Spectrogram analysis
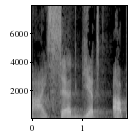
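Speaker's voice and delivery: very slow, through clenched teeth. A narrator reads a man ordering a sobbing child to get up, through clenched teeth. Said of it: "says through clenched teeth".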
